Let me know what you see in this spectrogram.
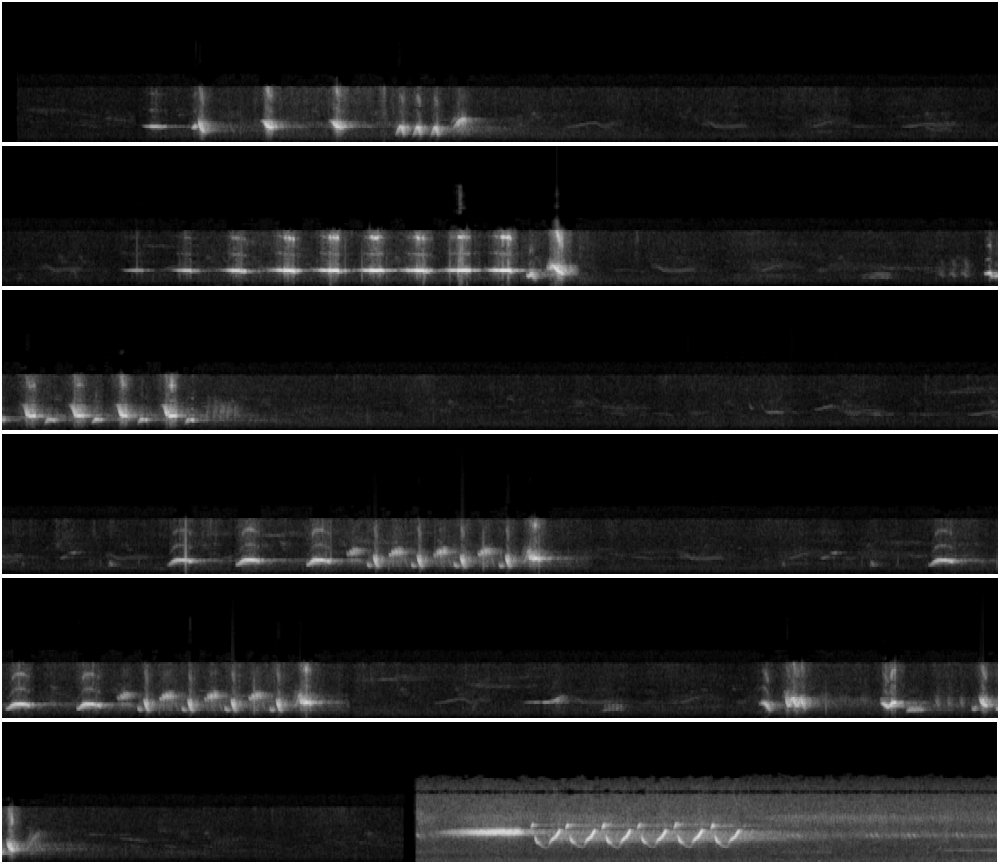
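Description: Bird singing: short phrases of rapid, repeated high chirps, about every four seconds. Near the end a steady hiss comes in under a higher, quicker series of notes.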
